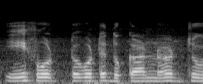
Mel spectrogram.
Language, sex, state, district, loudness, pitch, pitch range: Odia, male, Odisha, Khordha, -15 LUFS, 160 Hz, 150-165 Hz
